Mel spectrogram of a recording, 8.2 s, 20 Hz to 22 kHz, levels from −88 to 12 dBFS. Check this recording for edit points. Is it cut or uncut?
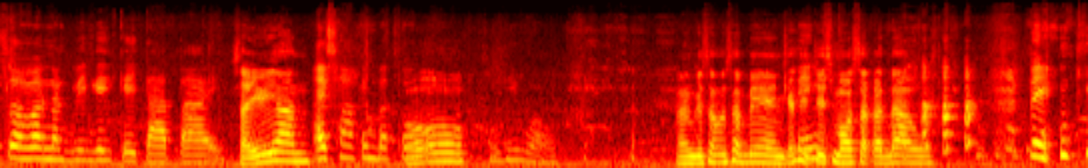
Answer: uncut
